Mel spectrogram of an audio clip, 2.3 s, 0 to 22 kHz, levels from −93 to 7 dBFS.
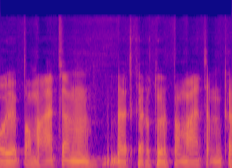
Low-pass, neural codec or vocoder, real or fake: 14.4 kHz; codec, 44.1 kHz, 2.6 kbps, SNAC; fake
